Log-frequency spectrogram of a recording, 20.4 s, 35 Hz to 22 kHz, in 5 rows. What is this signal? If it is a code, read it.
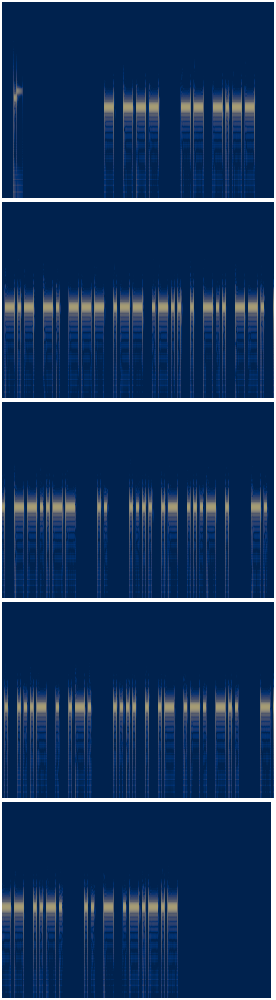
Morse code, heard as a keyed tone, about 25 wpm, 700 Hz. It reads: TO MY KNOWLEDGE, I HAVE NEVER HEARD OF IT.
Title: Sentences from Top 1000 Words - Review Part 3 - 25wpm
